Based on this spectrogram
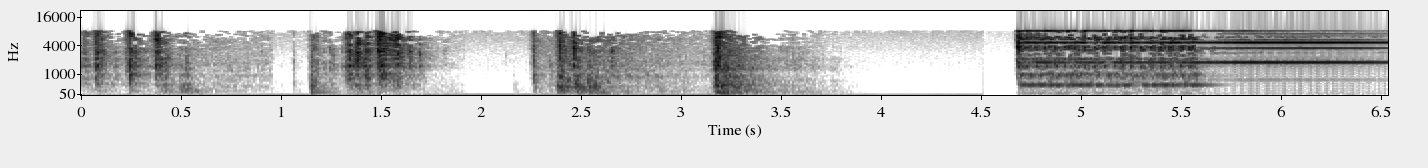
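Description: Several door-like bangs and clatters arrive in a few bursts separated by short gaps, then a continuous, bright telephone ring sounds alone for about two seconds.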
